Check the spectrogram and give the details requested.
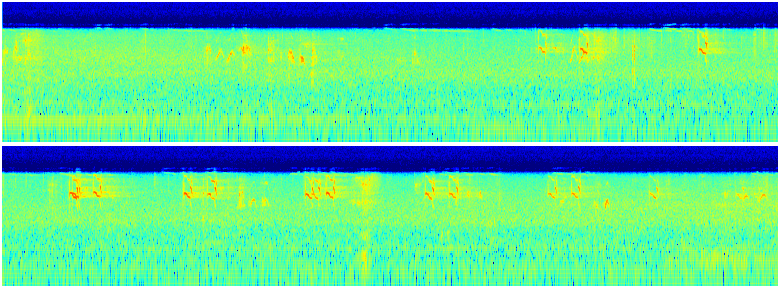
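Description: Repeated short, high-pitched bird calls, coming in quick clusters through most of the stretch, over a steady outdoor hiss.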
